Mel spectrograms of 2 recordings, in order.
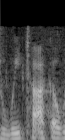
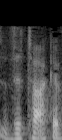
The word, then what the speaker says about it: vitaka: They pronounce the V's as W's, vitaka vichara. I pronounce them as V's, vitaka vichara, just like vipassana.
